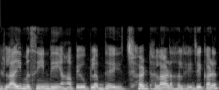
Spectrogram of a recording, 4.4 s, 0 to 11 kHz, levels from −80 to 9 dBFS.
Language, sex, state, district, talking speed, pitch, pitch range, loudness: Bajjika, female, Bihar, Vaishali, 205 wpm, 200 Hz, 195-210 Hz, -15 LUFS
